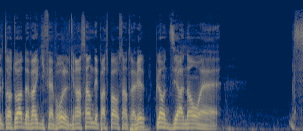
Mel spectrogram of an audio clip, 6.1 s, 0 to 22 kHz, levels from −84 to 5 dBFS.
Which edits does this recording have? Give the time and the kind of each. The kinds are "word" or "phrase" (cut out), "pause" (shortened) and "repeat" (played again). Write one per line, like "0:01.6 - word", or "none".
0:03.0 - pause

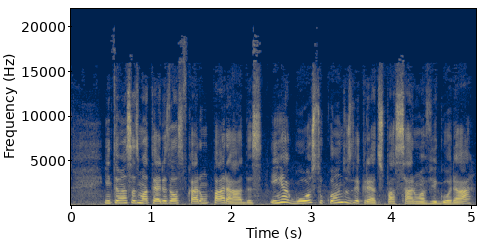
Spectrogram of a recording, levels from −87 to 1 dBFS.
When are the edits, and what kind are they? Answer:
0:02.5 - pause

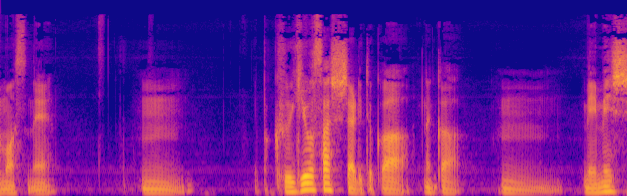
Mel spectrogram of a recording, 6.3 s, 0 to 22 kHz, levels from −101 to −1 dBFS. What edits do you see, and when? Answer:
0:04.1 - pause

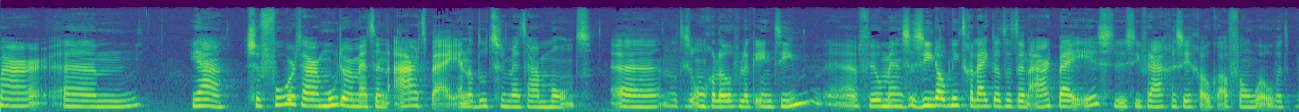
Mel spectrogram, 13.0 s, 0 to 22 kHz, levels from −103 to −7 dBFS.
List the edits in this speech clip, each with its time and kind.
0:06.0 - pause

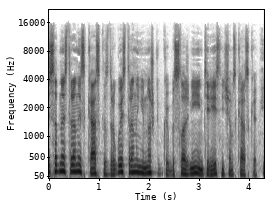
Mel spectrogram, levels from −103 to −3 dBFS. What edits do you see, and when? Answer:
0:02.3 - word

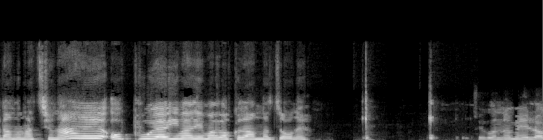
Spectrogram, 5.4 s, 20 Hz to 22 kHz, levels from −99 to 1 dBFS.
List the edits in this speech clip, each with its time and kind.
none

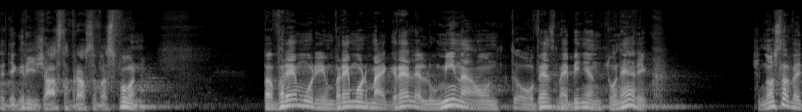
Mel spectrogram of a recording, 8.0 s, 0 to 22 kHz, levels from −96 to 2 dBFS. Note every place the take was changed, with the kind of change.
none

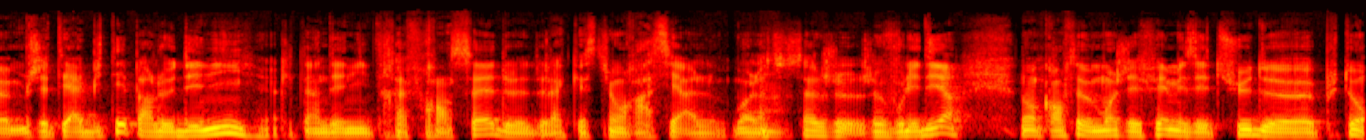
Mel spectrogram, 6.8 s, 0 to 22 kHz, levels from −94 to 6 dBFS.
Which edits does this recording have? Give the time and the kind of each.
0:01.4 - word
0:05.3 - word

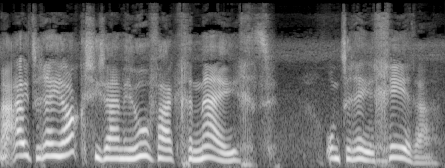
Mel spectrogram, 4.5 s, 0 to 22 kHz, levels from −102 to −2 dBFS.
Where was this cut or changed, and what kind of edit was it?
none

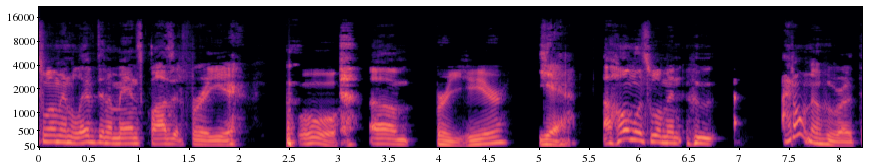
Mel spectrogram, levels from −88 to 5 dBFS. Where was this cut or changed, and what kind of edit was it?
none

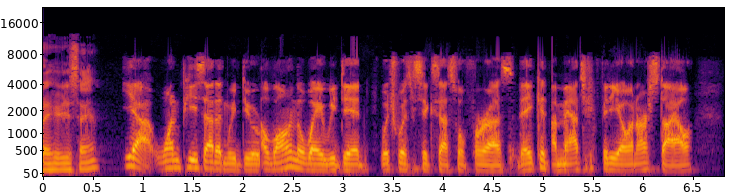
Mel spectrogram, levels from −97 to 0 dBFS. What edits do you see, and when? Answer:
0:01.8 - word
0:02.2 - phrase
0:03.3 - pause
0:03.7 - word
0:04.7 - phrase
0:05.1 - word

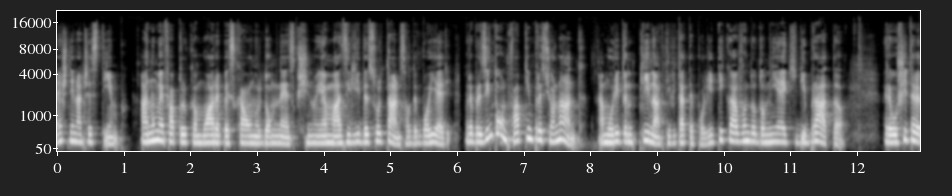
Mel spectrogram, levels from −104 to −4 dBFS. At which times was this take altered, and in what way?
0:01.1 - pause
0:06.0 - pause
0:08.0 - pause

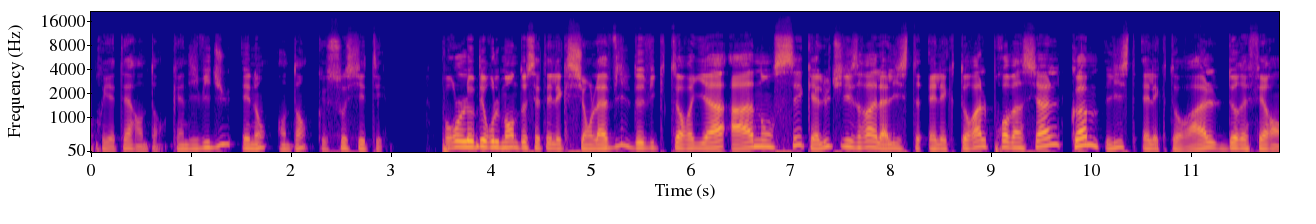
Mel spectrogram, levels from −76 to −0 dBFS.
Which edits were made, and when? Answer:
0:03.9 - word

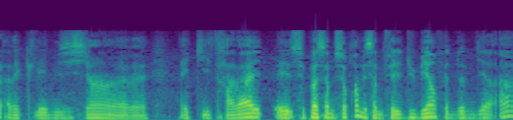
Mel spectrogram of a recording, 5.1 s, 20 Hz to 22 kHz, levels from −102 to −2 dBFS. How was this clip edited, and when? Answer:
0:02.6 - word

